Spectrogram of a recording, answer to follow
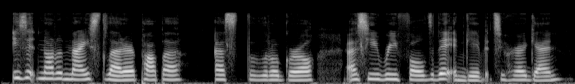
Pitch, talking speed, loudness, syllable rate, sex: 220 Hz, 210 wpm, -16 LUFS, 5.5 syllables/s, female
